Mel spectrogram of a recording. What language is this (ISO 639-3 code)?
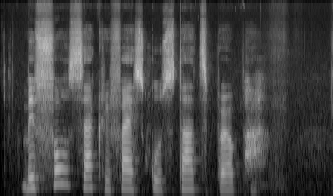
pcm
